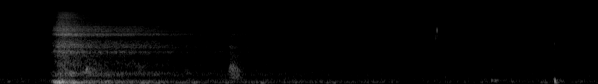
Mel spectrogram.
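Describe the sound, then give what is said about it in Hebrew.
A deep breath drawn in and released during a mindfulness meditation: one long, breathy rush near the start that slowly fades, followed by a few faint soft clicks. “שאיפה עמוקה. עם נשיפה מרפים את הגב והאגן.”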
